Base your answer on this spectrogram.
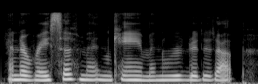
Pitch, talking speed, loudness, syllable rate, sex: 205 Hz, 230 wpm, -17 LUFS, 4.9 syllables/s, female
